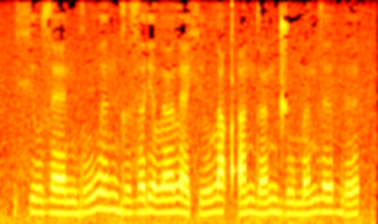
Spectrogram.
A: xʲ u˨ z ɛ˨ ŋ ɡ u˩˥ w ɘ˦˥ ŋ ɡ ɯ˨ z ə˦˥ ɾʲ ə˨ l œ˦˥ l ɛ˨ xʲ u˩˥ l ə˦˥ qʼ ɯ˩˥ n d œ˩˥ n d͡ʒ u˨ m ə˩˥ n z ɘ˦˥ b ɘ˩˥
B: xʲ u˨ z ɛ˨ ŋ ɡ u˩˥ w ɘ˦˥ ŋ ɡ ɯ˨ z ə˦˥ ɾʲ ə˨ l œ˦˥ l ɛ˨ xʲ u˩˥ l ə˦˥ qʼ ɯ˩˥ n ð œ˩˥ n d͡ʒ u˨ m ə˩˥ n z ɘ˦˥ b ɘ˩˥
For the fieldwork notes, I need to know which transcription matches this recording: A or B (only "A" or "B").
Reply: A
